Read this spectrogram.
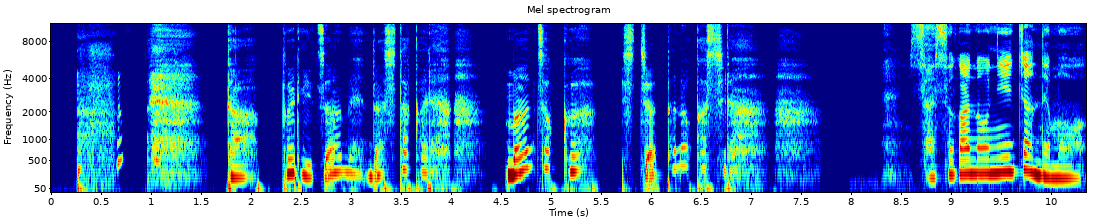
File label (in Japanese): ふたり で 耳舐め, ASMR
